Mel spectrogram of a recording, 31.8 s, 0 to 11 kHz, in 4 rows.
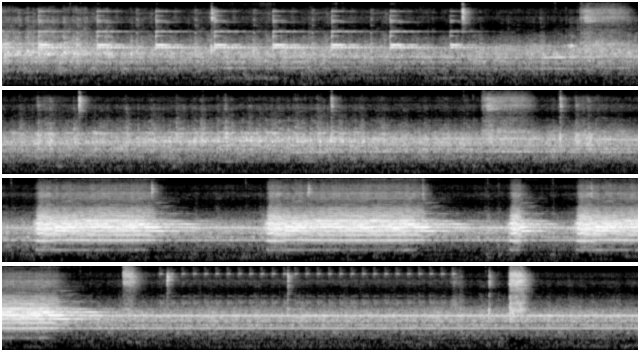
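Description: ESU LokSound decoder playing its GE 7FDL-16 diesel sound file (late exhaust) through a small speaker in an N scale Atlas Dash 8 model: the diesel engine sound runs steadily, loud for such a small speaker. About halfway through the horn blows four times, long, long, short, long.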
